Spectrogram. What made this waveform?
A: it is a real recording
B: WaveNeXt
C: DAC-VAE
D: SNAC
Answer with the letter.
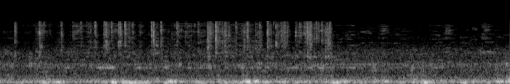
A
